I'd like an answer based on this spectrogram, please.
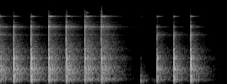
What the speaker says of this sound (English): So I'm hammering all along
